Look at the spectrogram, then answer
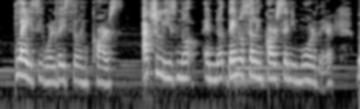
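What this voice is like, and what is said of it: Non-native English accent. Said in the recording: “right now I have an accent ... in my English, you know, break English”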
